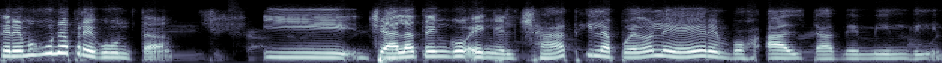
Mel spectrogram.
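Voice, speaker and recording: A woman at a very slow pace, dry sound with no echo. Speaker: webinar moderator. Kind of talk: moderating. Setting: video call. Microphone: video call.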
